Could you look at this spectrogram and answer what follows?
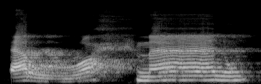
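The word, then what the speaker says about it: الرحمن: ee kasrah ya sama-sama Arrahman ro ro ro ro tebal Jadi bukan Ra tapi ro arrahmani arahman bersama-sama arahman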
